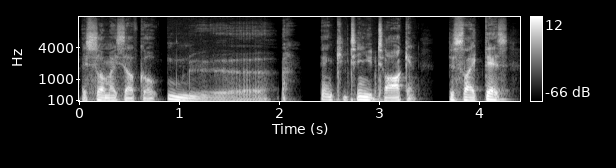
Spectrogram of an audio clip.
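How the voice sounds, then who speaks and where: A man's voice: lowish voice, a little fast, breathy edge. A man hosting a casual livestream, reading out viewers' names and thanking them, rambling and laughing as he goes and swearing casually. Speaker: livestream host.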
